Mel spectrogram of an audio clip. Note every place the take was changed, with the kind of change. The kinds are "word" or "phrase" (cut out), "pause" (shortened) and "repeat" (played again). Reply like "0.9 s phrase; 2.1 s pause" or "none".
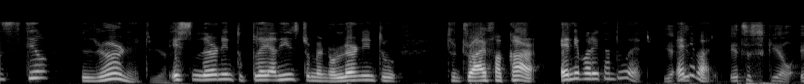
1.9 s word; 6.5 s pause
